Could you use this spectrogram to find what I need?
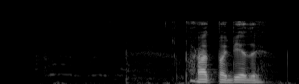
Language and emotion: Russian, neutral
